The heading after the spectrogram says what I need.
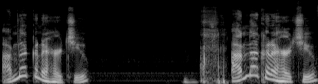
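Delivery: very high, swooping parrot voice. Describing a parrot that would say this to its owner: talking parrot voice. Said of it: "parrot because it would say".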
